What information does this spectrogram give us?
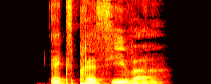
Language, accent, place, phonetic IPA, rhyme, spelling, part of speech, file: German, Germany, Berlin, [ɛkspʁɛˈsiːvɐ], -iːvɐ, expressiver, adjective, De-expressiver.ogg
- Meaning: 1. comparative degree of expressiv 2. inflection of expressiv: strong/mixed nominative masculine singular 3. inflection of expressiv: strong genitive/dative feminine singular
